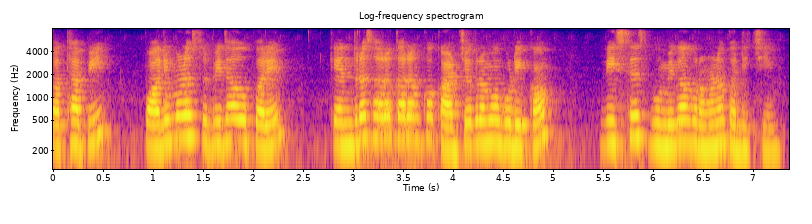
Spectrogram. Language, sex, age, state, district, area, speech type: Odia, female, 18-30, Odisha, Cuttack, urban, spontaneous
